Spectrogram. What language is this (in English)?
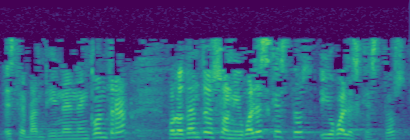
Spanish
